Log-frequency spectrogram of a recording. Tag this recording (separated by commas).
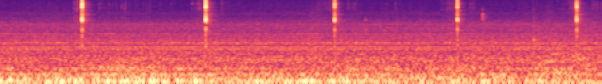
Clock, Tick, Mechanisms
